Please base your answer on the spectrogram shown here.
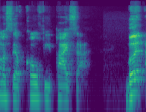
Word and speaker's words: Piesie: I called myself Kofi Piesie, but I didn't pronounce the Piesie right for years. I still say Piesie because everybody still pronounce it as Piesie, but I know it's Piesie.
